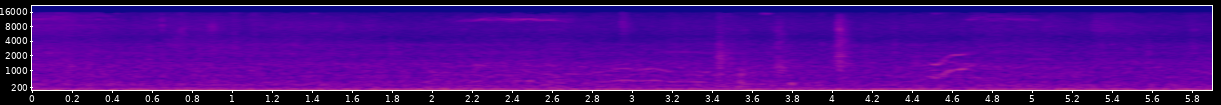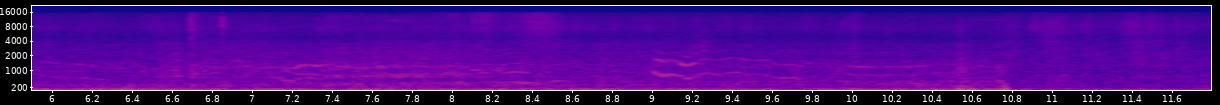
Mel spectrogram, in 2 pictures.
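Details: Newborn Golden Retriever puppies, four days old, from a litter of five males and one female born 26 April 2018, recorded 29 April 2018. Faint, thin whimpers and squeaks bend up and down at scattered moments over a steady low rumble.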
